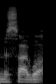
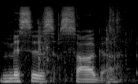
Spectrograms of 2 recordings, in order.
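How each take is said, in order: First: The name is said like 'Mississauga'. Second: The name is said like 'Missus Saga'. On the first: The speaker calls it wrong. "I'm not pronouncing it correctly" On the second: The speaker calls it right. "It's pronounced Missus Saga"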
